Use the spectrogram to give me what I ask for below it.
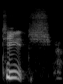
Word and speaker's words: Teach: is like i'm edward teach rhymes with beach and i was like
